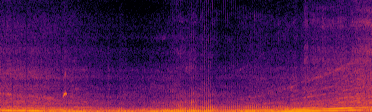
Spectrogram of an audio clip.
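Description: Motorcycle engine on the move. The revs drop over the first two seconds as it slows, stay low for a few seconds, then climb steadily as it accelerates near the end.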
